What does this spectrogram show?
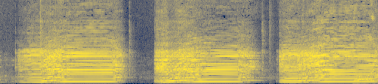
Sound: cow sounds

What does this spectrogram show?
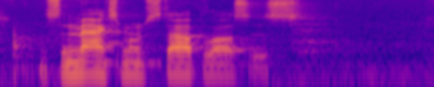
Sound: none

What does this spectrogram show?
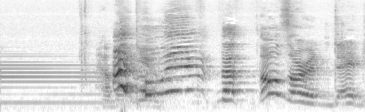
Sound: screeching

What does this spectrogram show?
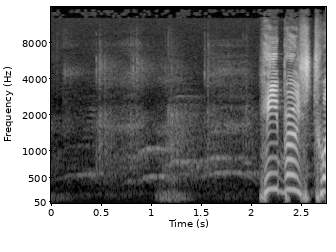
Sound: congregation cheers and applauds

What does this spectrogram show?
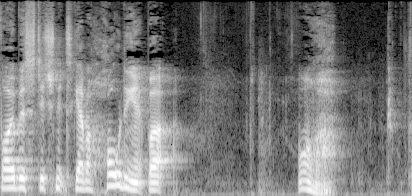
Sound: groans

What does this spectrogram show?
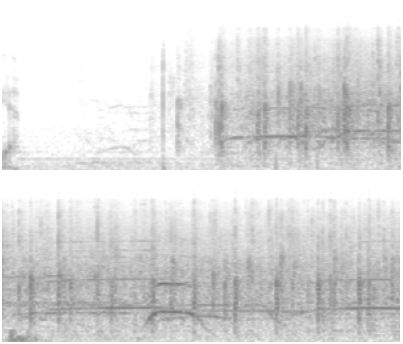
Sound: cheering, clapping

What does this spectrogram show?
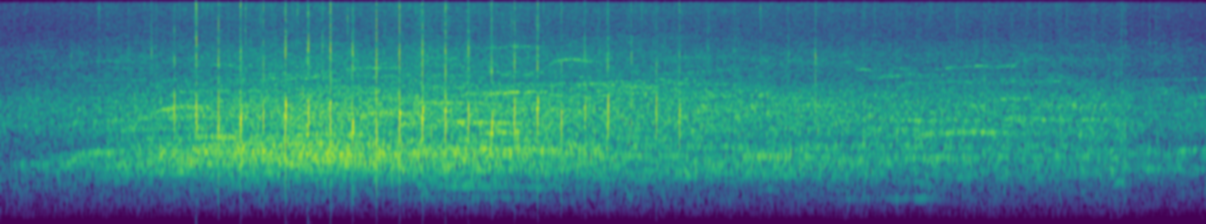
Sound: applause

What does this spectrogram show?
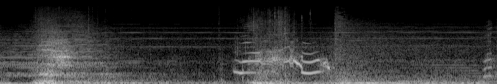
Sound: screaming

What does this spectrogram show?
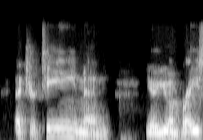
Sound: none

